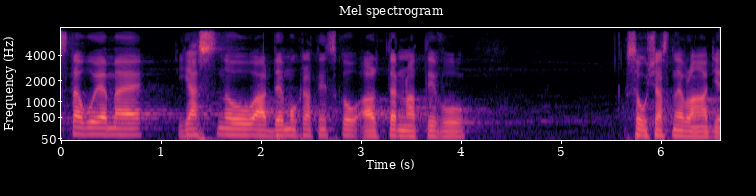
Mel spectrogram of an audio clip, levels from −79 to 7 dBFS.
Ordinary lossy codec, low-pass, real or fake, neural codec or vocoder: AAC, 48 kbps; 7.2 kHz; real; none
